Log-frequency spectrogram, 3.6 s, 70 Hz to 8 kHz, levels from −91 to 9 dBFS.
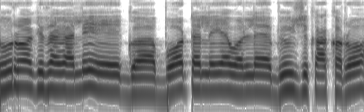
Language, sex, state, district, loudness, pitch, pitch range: Kannada, male, Karnataka, Chamarajanagar, -14 LUFS, 175 Hz, 165-185 Hz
